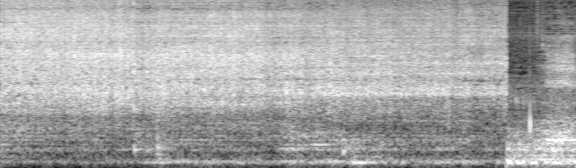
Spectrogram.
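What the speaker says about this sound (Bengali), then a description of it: "এবার আমি পরিমাণ মতো জল দিয়ে দেবো" Water is poured into papaya and potato that were sautéed in a pan for a rohu fish curry. A loud, even sizzle is cut by an abrupt bubbling shift near the end.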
